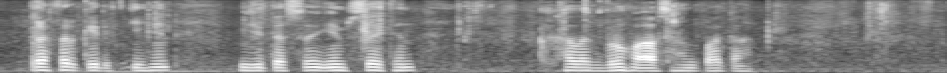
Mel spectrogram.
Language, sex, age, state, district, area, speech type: Kashmiri, male, 18-30, Jammu and Kashmir, Bandipora, rural, spontaneous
